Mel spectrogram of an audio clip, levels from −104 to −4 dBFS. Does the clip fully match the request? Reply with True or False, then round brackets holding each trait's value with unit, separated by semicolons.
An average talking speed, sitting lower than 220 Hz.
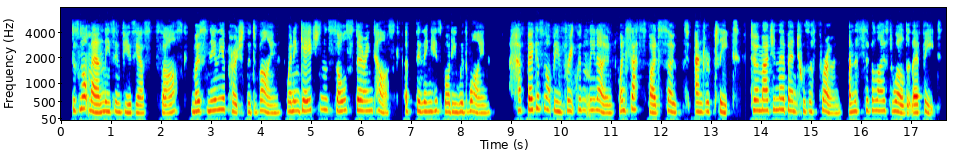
False (165 wpm; 250 Hz)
